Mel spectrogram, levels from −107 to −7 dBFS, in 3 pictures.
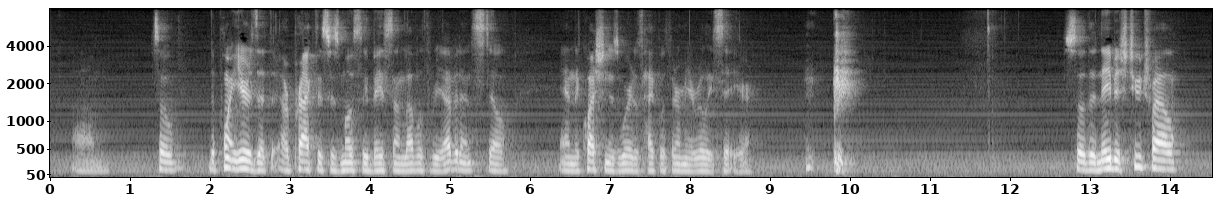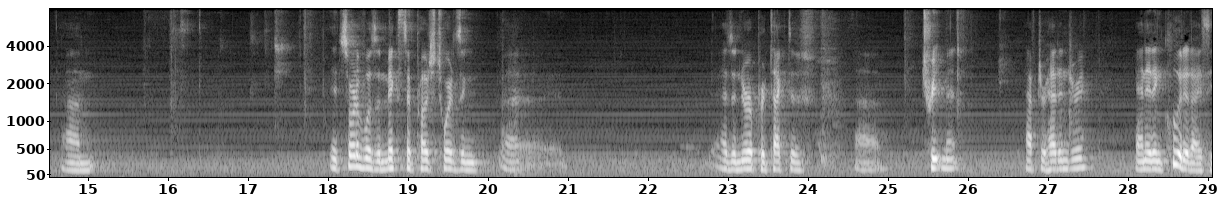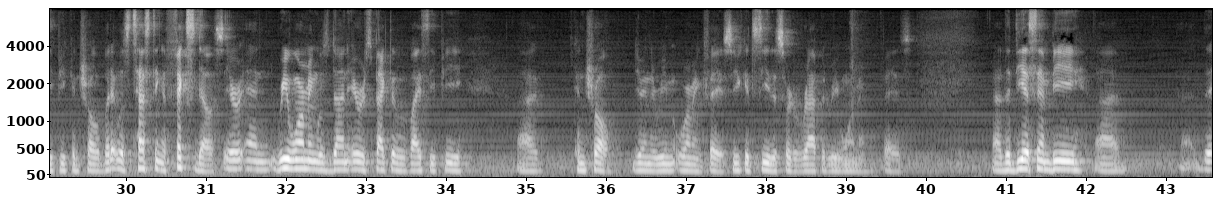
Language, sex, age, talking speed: English, male, 30-49, 125 wpm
